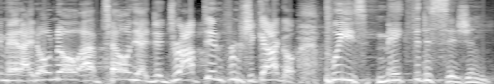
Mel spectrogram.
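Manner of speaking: high, pleading sermon delivery; impassioned preaching. Real, not acted. Pastor urging those sitting here to decide, impassioned preaching. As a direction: lift the pitch and urge them to decide. Preaches scripture and altar appeal.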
